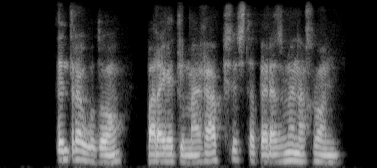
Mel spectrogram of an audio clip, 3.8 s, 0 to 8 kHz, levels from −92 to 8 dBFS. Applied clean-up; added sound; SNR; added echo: neural mask model Resemble Enhance denoiser.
